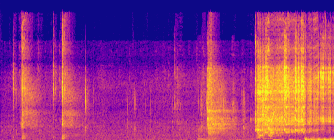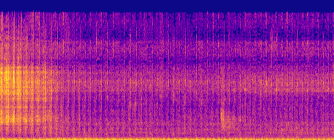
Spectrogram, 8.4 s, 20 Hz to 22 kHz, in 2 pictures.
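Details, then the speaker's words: Cheap Amazon 250cc-class dirt bike (stock 200, carb, 28 mentioned) revived after five years stored, new battery fitted: a few thumps then catches within a second and settles into a steady, even idle; starts much better, healthy. "I'd say that's good to go. It starts up so much better."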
